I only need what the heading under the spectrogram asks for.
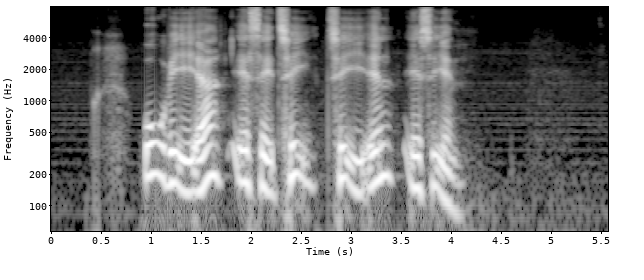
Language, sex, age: Danish, male, 35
